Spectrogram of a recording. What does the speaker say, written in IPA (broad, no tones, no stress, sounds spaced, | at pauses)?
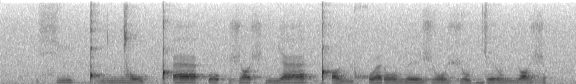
ç i ɡ͡ǃ u ŋ͡ǀ o w ǃʼ æ ʔ o ʔ ʒ ɒ ʃ ɲ æ ǃʼ ɒ ɲ χʷ æ ɾ o ð e ʒ o ʒ o ɟ e ʊ̯ ɲ ɒ ʒ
